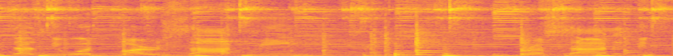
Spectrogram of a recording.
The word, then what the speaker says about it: Prasad: And when he heard that the prasad is ready, if somebody asks you, is a Hindu, what does the word prasad mean? Prasad is the correct word. Prasad is the correct word. Prasad is a mispronunciation.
